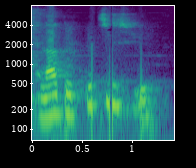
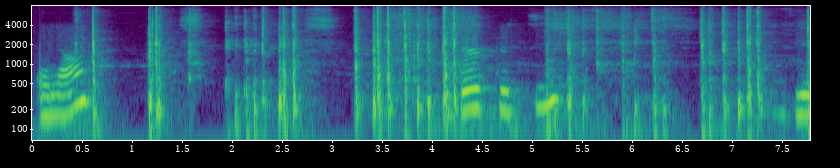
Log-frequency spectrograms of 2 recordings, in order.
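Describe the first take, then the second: First: Said in the usual way. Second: "Elle a de petits yeux" broken into words with long gaps; slow dictation. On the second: Shown as a demonstration. (« Elle a de petits yeux » dicté lentement, mot à mot)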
